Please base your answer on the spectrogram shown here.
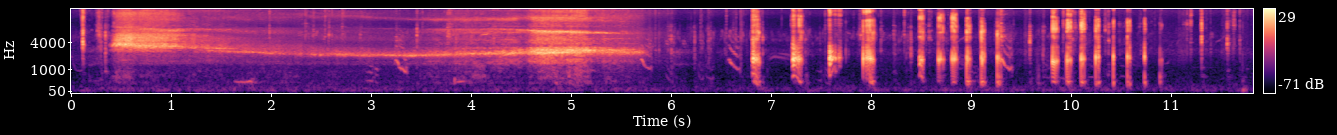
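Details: Female grey francolin calling near her chicks: a long, drawn-out, slightly falling whistled tone for several seconds, then rapid bursts of loud, harsh, clipped pulses.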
